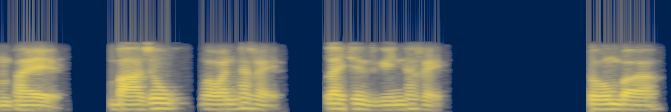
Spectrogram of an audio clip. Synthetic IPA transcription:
mpʰaj | bazowmawantʰakʰa̰j | lajsensɡɐintʰakʰa̰j | tohɔmbɐ

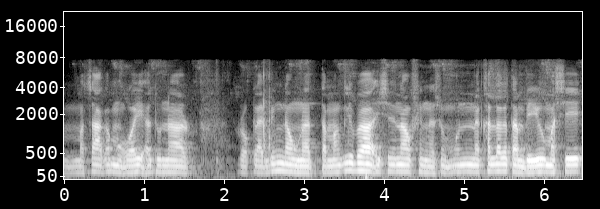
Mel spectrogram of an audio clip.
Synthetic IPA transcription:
mɐt͡ʃakɐmɐojɐdunɐ | ɾoklajmbiŋnɐwnɐtɐmɐk̬̚libɐisinenawpʰiŋnɐsumunnːɐkʰɐlːɐɡɐtɐmbijumɐsi

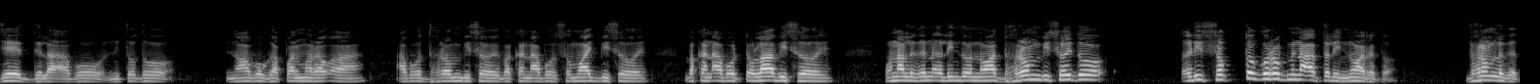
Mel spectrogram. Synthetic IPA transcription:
d͡ʒɛd̪ɛlaʔabɔnit̪ɔd̪ɔ | nɔwabɔɡapalmaɾawʔa | a̰bɔd̪ʱɔɾɔmbisɔjbakʰanabɔsɔmad͡ʒbisɔj | bakʰanabɔʈɔlabisɔj | ɔnaləɡət̪̚naəliɲd̪ɔnɔwad̪ʱɔɾɔmbisɔjd̪ɔ | əɽisɔk̚t̪ɔɡɔɾɔbmɛnaʔat̪əliɲnɔwaɾɛd̪ɔ̰ | d̪ʱɔɾɔmləɡɛt̪̚

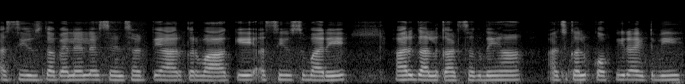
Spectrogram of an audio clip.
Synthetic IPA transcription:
əsĩːʊs̬d̪aːpɛːlɛ̃ːlɛːsɛ̃ːnsəɾt̪ɪjaːɾkəɾʋaːkeːʔə̰sĩːʊsbaːɾeːhəɾɡəlkəɾsəkd̪eːɦãː | ə̰d͡ʒkəlkɔːpiːɾaːɪʈʋiː

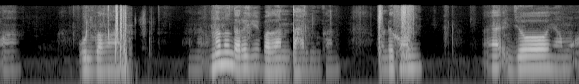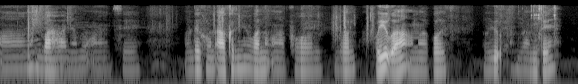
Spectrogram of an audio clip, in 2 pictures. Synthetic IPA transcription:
ʔa | ulbaɡan | nɔnanɔ̃d̪aɾɛɡɛbaɡant̪aɦãlɛnkʰan | ɔɖɛkʰɔn | d͡ʒɔɲamɔʔabaɦaʔɲamɔʔasɛ | ɔɖɛkʰɔnʔakʰɾɲũɡanɔ̰̃ʔapʰɔld̪ɔlhɔjuʔaɔnakɔj | hɔjuʔɡamt̪ɛ

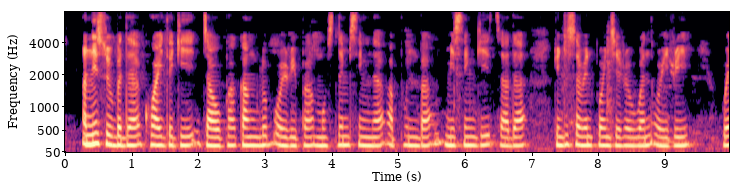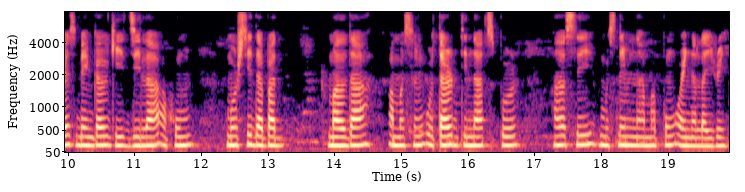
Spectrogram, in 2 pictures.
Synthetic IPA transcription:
ɐnisubɐdɐkʰwajdɐɡid͡ʒawbɐkaŋlup̚ojɾibɐmuslimsiŋnɐɐpunbɐmisiŋɡit͡ʃadɐ | twentisebenpʰojntziɾowɐnojɾi | westbeŋɡelɡid͡ʒilaɐhumː | uɾsidabɐ | mɐlda | ɐmɐsuŋutaɾdinatspuɾ | ɐsimuslimnɐmɐpuŋojnɐlɐjɾi

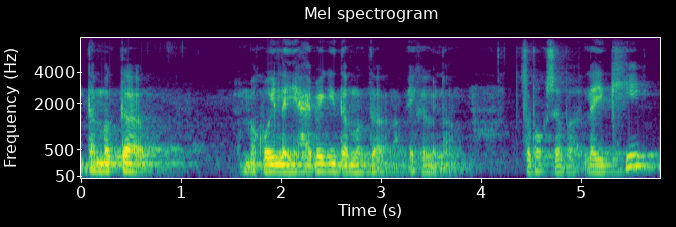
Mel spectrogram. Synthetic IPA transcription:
dɐmɐk̚tɐ | mɐkʰojlɐjhajbɐɡidɐmɐk̚tɐ̰ɐjkʰajɦo̰jnɐ̰sɐtʰok̚sɐbɐlɐjkʰi

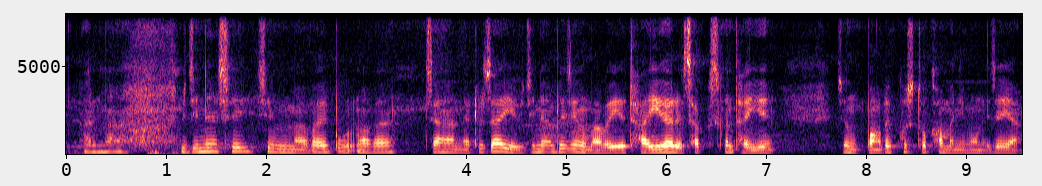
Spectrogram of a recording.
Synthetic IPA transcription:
aɾmabizinasɯjzɯŋmabajpɔ̰ɾmaba | zanatʰuzajɯbizinampʰɯjzɯŋmaβajɯtʰajɯaɾɯsak̚ʰskʰɯntʰajɯ | z̥ɯŋpaŋɾakʰɔstʰɔkʰamanimawnajzaja

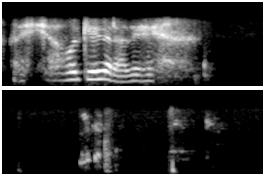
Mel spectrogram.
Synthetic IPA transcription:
ɐtːʃʰaɔːɾkekɐɾaːɡeɦɛ

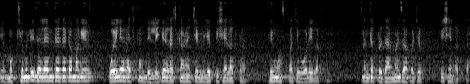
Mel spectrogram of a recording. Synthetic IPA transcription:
jamukʰjəmənt̪ɾid͡zaljaənt̪aɾt̪akamaɡe | kojljaɾad͡zkaɳd̪elːekjaɾad͡zkaɾɳãt͡ɕem̤əd͡ʑepiɕẽlaɡt̪a̰ | t̪ʰəjũəspat͡ɕeʋəɽelaɡt̪a | nənt̪əɾpɾəd̪ʱanmə̃d͡zapat͡ɕe | piɕẽlaɡt̪a̰

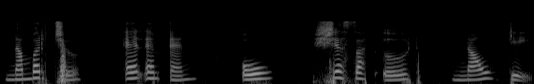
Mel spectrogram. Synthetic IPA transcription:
nɐmbəɾt͡ɕə | ɛlʔemɛn | o | ɕesɐt̪ʰəʈ | nawkḛ

